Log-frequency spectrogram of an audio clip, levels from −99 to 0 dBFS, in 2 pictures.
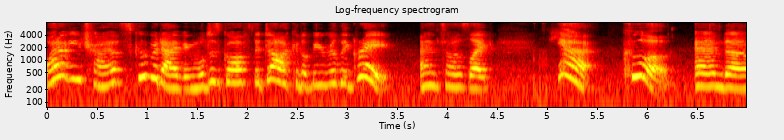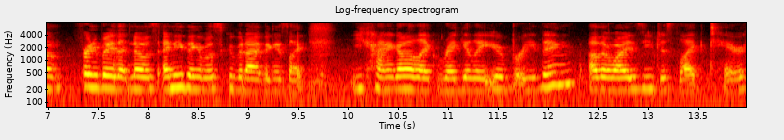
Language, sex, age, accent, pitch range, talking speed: English, female, 20-39, American, 205-305 Hz, 215 wpm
